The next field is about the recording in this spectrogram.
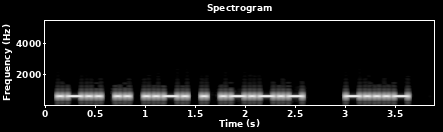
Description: Morse code, heard as a keyed tone, about 25 wpm, 600 Hz. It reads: LIFE. <BT>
